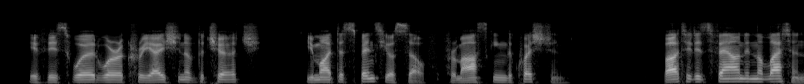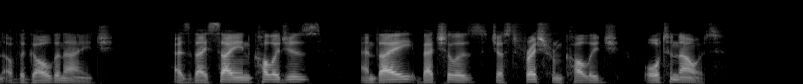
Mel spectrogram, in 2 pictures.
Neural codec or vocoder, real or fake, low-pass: none; real; 7.2 kHz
